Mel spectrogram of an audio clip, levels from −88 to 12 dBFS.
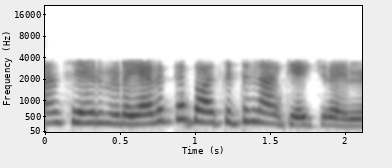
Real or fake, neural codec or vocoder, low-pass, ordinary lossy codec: fake; codec, 16 kHz, 1 kbps, FunCodec, trained on LibriTTS, 50 frames a second; 3.6 kHz; none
